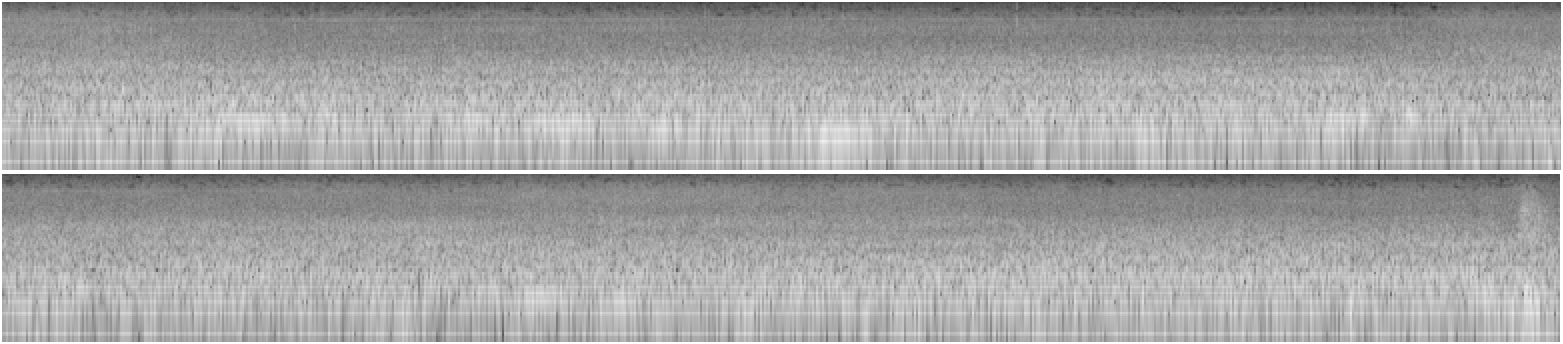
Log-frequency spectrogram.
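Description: Shallow stream rushing and splashing over rocks: a steady wash of running water. A single short click near the end.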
